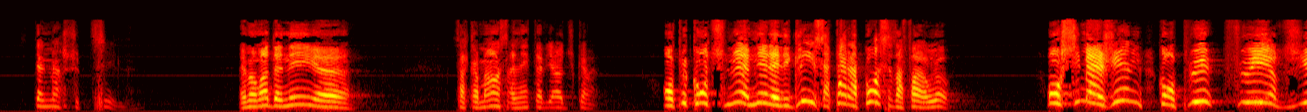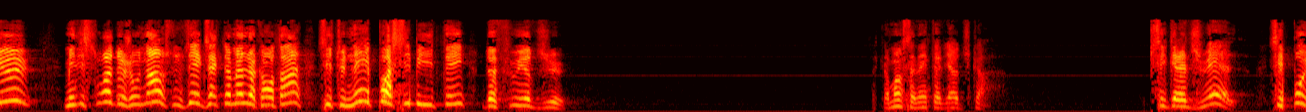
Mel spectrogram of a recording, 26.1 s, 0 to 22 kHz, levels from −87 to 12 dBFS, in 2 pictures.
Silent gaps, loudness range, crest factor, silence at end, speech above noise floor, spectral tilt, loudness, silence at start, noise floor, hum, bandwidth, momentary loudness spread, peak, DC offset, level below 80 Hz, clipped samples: none; 16 LU; 24 dB; 0 s; 52 dB; -1.5 dB/octave; -21 LUFS; 0.35 s; -75 dBFS; none; 10.5 kHz; 18 LU; 0 dBFS; under 0.1%; -72 dBFS; under 0.1%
